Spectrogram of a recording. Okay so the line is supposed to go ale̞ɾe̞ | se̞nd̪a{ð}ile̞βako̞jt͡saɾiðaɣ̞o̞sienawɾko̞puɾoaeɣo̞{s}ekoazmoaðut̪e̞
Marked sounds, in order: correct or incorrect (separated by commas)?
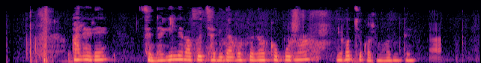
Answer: incorrect, incorrect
